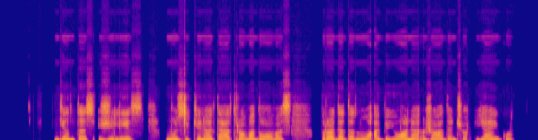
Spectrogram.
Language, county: Lithuanian, Vilnius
